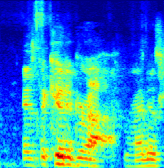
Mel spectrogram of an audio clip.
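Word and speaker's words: coup de grâce: Coup de grace, or coup de grace, however the hell Gravy says it this week. Josh. Coup de grace. Maddie. And it is coup de grace.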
